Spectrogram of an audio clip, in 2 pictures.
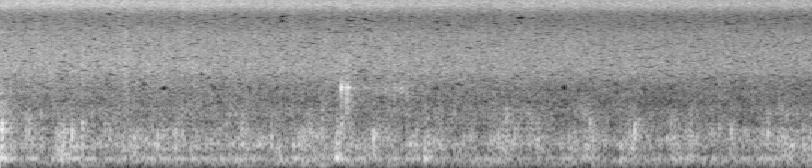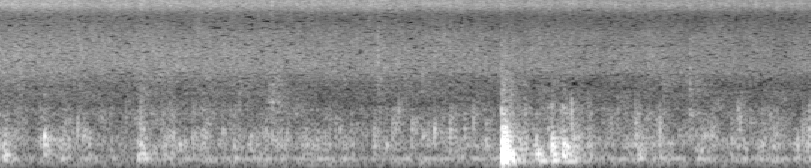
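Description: Diced onions and bell peppers sizzling faintly in oil in a frying pan, a soft steady hiss that fades a little; a single sharp knock near the end.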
